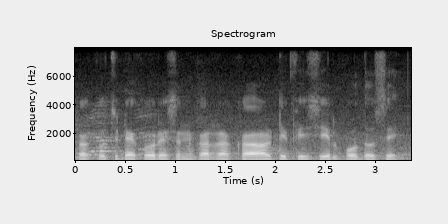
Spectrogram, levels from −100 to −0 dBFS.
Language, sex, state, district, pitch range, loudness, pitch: Hindi, female, Haryana, Charkhi Dadri, 90-95 Hz, -20 LUFS, 95 Hz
